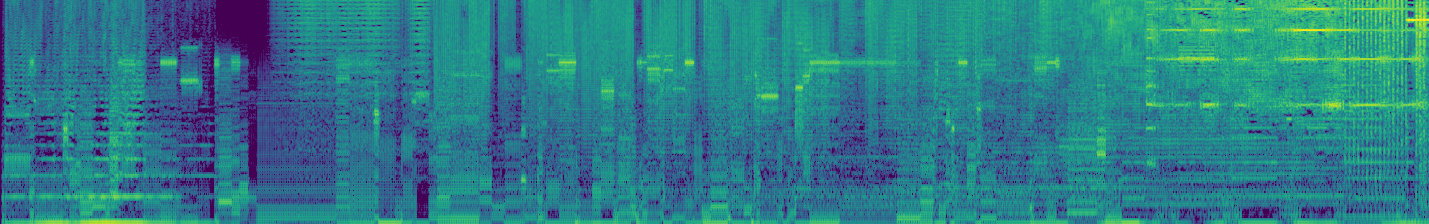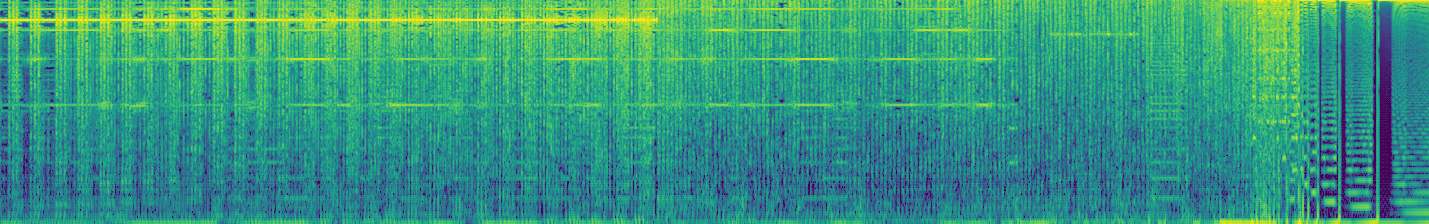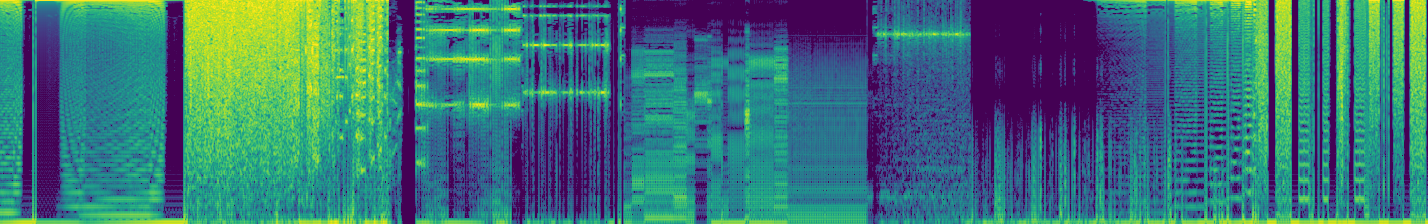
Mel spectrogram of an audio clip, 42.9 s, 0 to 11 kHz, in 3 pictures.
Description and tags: Hi-Tech Computer Glitch 1
If a computer is blowing up by itself or a robot has got a malfunction, then this sound can help you to create the right atmosphere.
It comes with different parts in the mix that can help editors and sound designers to obtain the right tone which they were looking for.
Enjoy
sci, fx, lo-fi, data-destruction, distortion, glitch, electric, sound-design, fi, digital, future, digital-distortion, Computer, Hi-Tech, futuristic, sfx, design, robot, sci-fi, freaky, sound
